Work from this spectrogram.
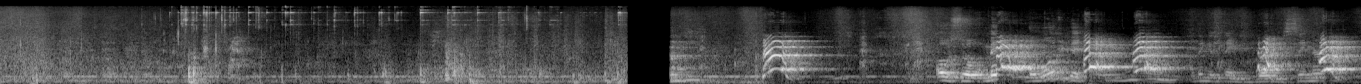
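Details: Hungry at mealtime, the Chesapeake Bay Retriever puppy Willow, a female, breaks into a run of high, wavering whines and yips in the second half, following quieter background room noise.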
